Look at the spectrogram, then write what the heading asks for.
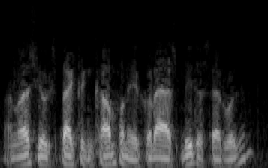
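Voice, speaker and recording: An actor playing a sly, brash saloon-owning gambler who needles others in a Western American accent, in a 1950s radio western. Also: male voice, low-pitched, quick pace, breathy edge, phone-quality sound. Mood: smug, easygoing. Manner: cocky, needling, talkative. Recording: thin old radio broadcast recording.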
